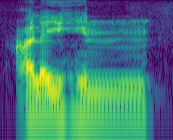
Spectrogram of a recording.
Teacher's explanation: نون کے اوپر شد ہے تو اس لیے یہاں پہ غنہ ہوگا، ہمیشہ غنہ ہوگا، چاہے وقفاً ہو یا وصلاً ہو۔ علیہن یہ وصلاً ہے اور علیہن یہ وقفاً ہے، تو اس میں بھی غنہ ہی ہوگا۔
